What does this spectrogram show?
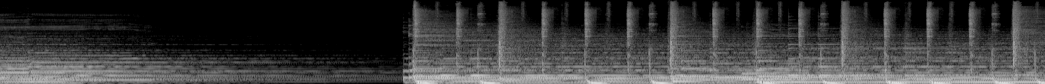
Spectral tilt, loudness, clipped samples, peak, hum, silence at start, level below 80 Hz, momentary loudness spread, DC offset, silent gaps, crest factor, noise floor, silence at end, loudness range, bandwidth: -5.5 dB/octave; -18 LUFS; under 0.1%; -2 dBFS; none; 0 s; -22 dBFS; 15 LU; under 0.1%; none; 16 dB; -49 dBFS; 0 s; 11 LU; over 20 kHz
